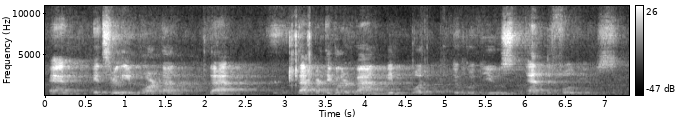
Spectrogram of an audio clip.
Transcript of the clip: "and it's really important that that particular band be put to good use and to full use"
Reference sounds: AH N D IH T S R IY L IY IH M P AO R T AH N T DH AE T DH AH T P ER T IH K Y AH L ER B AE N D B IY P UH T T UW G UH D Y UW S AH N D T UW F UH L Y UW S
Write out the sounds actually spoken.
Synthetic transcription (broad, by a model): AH N D IH T S R IY L IY IH M P AO R T AH N T DH AE T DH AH T P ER T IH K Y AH L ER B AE N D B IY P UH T T UW G UH D Y UW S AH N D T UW F UH L Y UW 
